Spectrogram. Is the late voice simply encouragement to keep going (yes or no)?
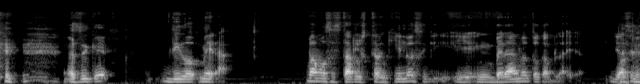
yes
